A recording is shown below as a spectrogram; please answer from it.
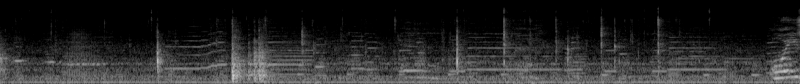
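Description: Background music with held notes over a plastic spatula stirring and scraping simmering minced beef and vegetables in a casserole pot, with a few sharp knocks against the pot. A low steady hum runs underneath.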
